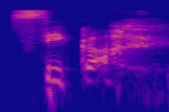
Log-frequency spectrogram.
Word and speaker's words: sika: huge embarrassing mistake, I remembered for the rest of my life how do you say whitefish like siika in Finnish, and how do you say pig, which is sika?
